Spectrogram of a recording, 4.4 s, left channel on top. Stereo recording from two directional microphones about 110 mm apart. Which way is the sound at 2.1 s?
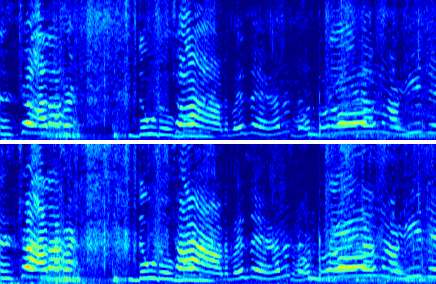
5° right (ahead or behind).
